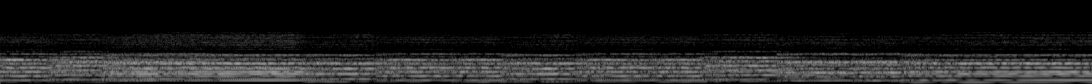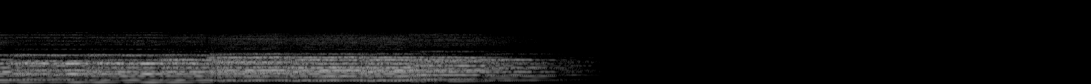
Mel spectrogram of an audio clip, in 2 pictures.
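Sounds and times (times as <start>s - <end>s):
unaccompanied four-part SATB mixed voice choir singing: 0.0s - 16.8s.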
